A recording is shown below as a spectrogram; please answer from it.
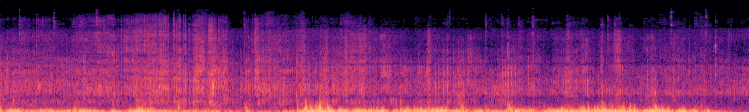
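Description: Horse hooves clip-clop in a steady rhythm on soft ground, close by, with some rustling and shuffling between strides.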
